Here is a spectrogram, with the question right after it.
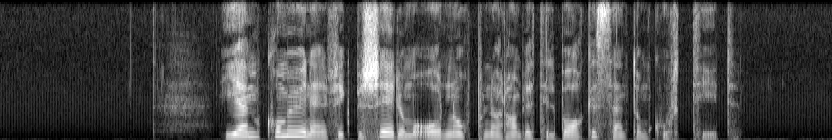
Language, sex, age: Norwegian, female, 36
